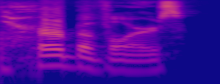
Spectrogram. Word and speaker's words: herbivore: They're called herbivores. – I said herbivore. – You said herbivore. Oh, okay. Never mind. Sorry. – Is that really the H is silent in the U.S.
